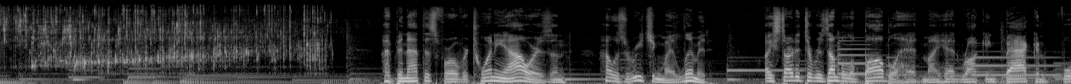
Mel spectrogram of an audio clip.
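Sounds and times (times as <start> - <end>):
coffee being poured into a cup: 0.0 - 3.5
speech: 3.8 - 10.7.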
